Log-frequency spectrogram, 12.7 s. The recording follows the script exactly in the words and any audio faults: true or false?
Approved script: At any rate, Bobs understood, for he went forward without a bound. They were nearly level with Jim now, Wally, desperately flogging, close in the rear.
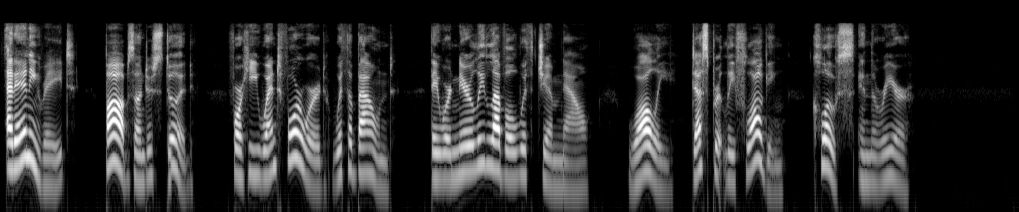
false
